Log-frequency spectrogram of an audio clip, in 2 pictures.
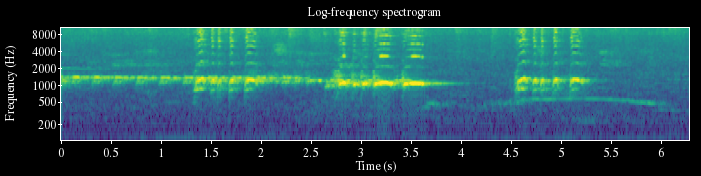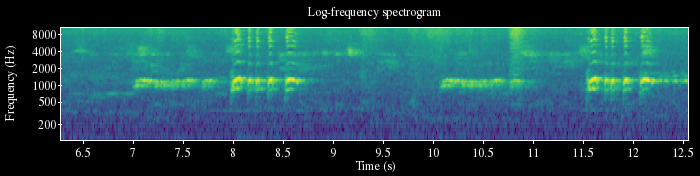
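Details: Local zebra dove (perkutut) in energetic manggung singing: repeated phrases of held coos and rapid stuttered bursts, about every two to three seconds, with a low sliding coo heard once early on.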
